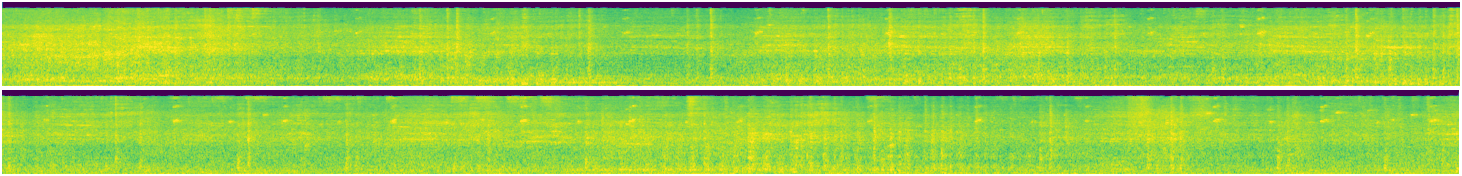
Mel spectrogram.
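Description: Double-stack intermodal freight train rolling past close by: a steady heavy rumble with wheels clacking over rail joints, and now and then a brief high wheel squeal.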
